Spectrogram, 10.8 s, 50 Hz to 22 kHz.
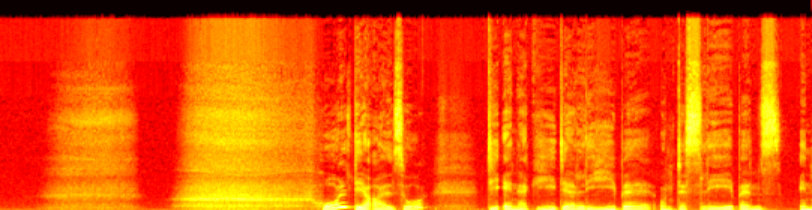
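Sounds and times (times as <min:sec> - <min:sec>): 
slow deep breath in and out: 0:00.5 - 0:04.3, 0:05.8 - 0:06.4
speech: 0:04.3 - 0:10.8.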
